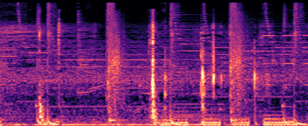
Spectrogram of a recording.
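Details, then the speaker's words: StarLine S-Series immobiliser on a car: key fobs removed, unlock pressed and door opened, then short electronic countdown chirps over a quiet car while the system blocks the engine from starting until an override code is entered. "so when I open the door on the uh the car it will start a countdown as you can hear and won't allow me to"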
